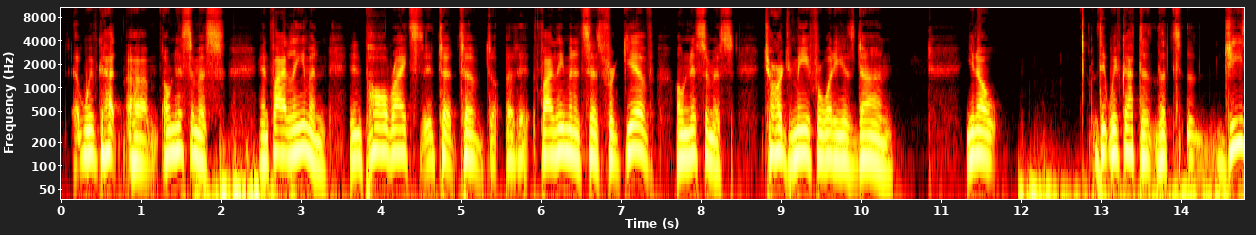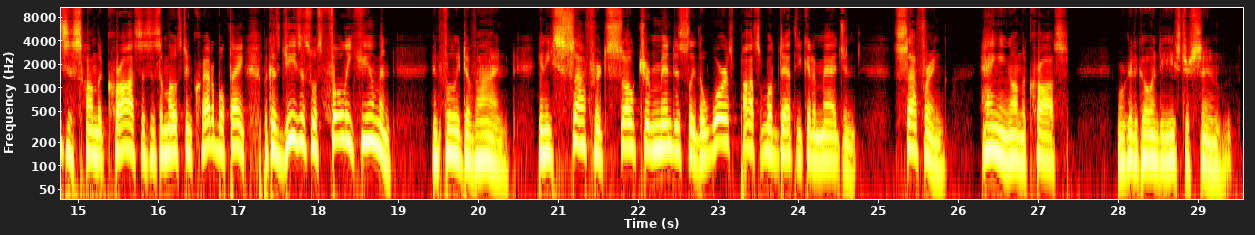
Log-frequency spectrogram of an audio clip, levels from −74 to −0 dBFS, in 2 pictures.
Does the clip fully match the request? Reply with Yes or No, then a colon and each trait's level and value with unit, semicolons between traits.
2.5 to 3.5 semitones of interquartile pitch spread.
No: average, 4.1 semitones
